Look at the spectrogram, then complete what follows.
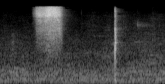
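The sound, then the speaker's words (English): A bottle opening: a brief, bright fizzing hiss followed a moment later by a single sharp pop, clear, with no talking. “Otherwise, just sit back, relax, pop a bottle.”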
